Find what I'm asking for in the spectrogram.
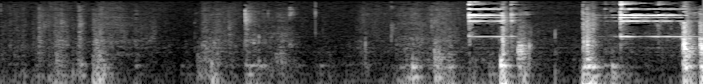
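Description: A small bell is rung twice behind the scenes of a George Takei recording, each time a bright, ringing tone with sustained high harmonics, following some low thumps and handling noise with no one speaking.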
